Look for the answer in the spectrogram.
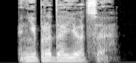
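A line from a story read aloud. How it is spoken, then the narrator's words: Hoarse curt remark. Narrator (Russian): хрипло бросил император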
